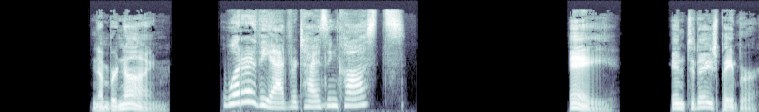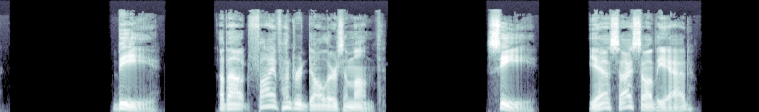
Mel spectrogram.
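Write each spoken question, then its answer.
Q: What are the advertising costs?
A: B: About $500 a month.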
